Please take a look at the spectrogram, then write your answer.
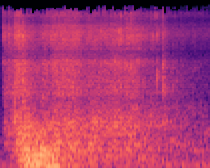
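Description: A loud watery splash bursts in at once as dogs jump into their small pool, then churning, sloshing water keeps going and slowly settles over about two seconds, with no voices.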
